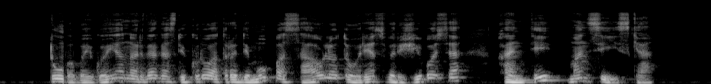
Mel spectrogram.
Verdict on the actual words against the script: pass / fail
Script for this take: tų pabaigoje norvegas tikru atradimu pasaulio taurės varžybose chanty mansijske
pass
